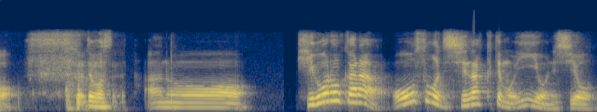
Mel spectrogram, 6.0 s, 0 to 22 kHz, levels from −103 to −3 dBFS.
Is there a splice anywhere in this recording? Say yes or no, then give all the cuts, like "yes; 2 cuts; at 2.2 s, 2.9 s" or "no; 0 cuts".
yes; 2 cuts; at 1.3 s, 2.8 s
